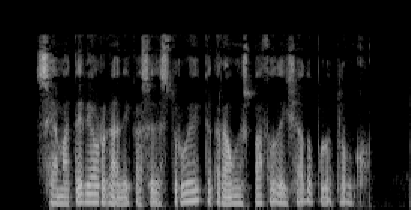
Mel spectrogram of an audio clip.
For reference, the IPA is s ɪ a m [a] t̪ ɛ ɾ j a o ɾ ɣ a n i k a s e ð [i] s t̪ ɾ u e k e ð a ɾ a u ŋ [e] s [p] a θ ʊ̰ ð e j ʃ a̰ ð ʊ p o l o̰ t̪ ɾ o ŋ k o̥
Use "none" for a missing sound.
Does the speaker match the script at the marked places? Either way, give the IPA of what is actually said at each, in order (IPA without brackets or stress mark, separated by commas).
a, e, e, p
